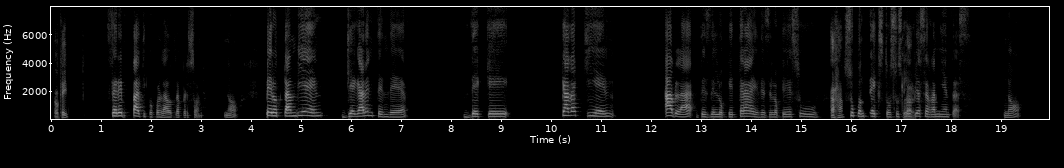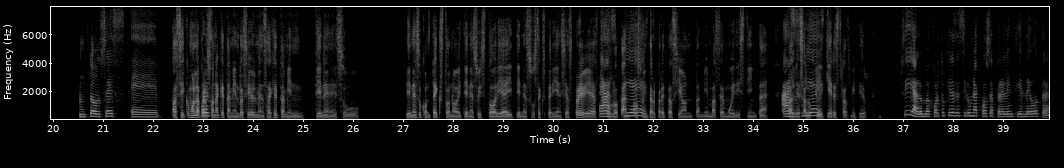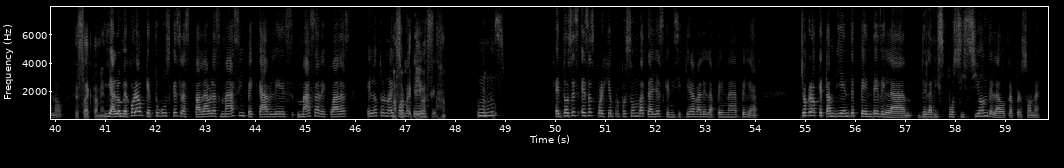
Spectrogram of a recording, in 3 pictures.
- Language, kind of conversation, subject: Spanish, podcast, ¿Qué consejos darías para mejorar la comunicación familiar?
- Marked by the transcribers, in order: chuckle; other noise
